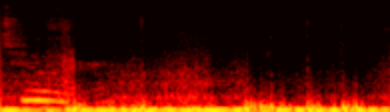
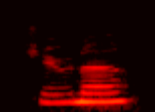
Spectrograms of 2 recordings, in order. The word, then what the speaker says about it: Tuner: So there's a guy on the server, and his name is Tuner. But because like one of the guides was British, and he pronounced his name as Tuna.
